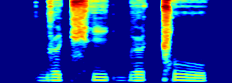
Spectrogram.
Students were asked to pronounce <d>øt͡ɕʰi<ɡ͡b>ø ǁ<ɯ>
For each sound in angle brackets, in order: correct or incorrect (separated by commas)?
incorrect, correct, incorrect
